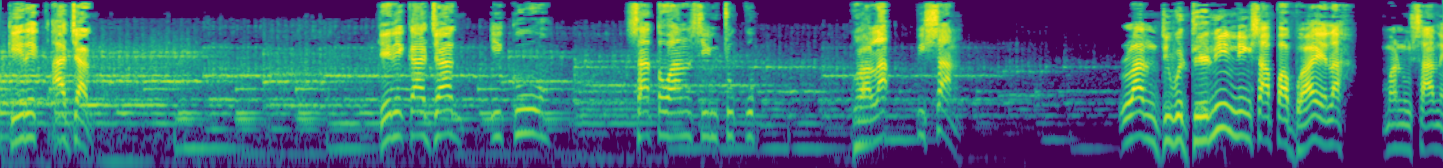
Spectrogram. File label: indramayu lajer; parables about animals; javanese; bible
